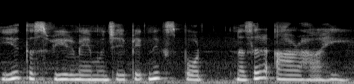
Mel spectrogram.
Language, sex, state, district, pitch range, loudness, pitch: Hindi, female, Arunachal Pradesh, Lower Dibang Valley, 215-250 Hz, -16 LUFS, 225 Hz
